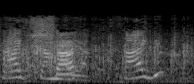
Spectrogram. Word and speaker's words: Chag Sameach: Thank you so much again, and Chag Sameach. It could be pronounced better. Chag Sameach.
